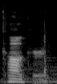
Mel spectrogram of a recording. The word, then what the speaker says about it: Concord: says Pablo's on Twitch conquered it's pronounced conquered yeah that's where my grandpa lives um that's right next to where I grew up conquered California oh I wish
